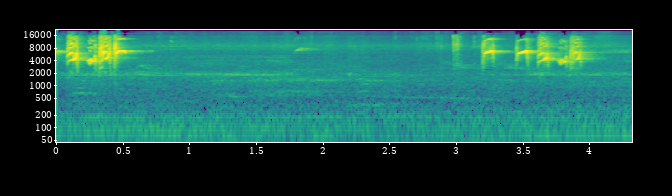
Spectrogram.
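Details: Cinereous tit song meant to get a kept bird singing along: two bursts of rapid, high, sharp chirps, one at the start and one after about three seconds of near silence, over a low steady hum.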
